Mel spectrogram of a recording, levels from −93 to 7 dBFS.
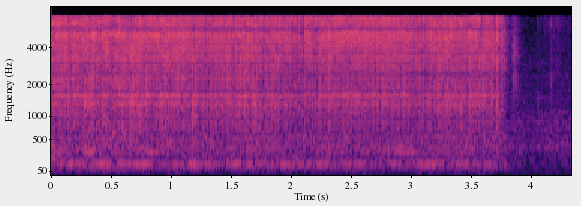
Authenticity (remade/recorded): recorded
